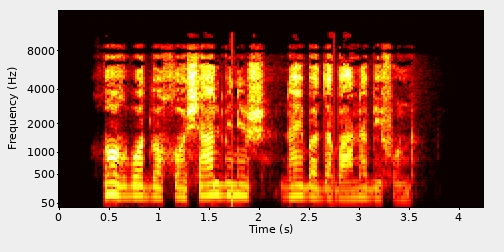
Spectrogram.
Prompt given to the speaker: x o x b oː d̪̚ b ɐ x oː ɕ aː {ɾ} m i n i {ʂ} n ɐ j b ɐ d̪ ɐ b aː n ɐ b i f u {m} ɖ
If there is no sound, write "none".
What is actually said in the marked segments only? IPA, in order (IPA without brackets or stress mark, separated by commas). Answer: l, ʂ, ɳ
